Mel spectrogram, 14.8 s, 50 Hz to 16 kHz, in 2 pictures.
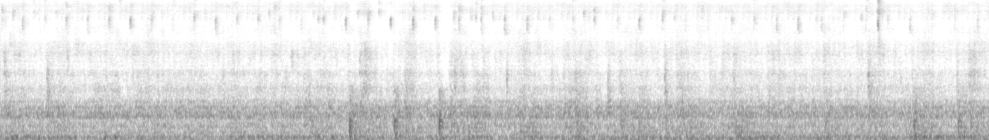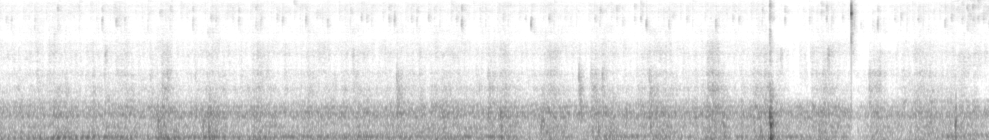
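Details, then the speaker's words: Nissan Sentra B14 that was misfiring, after new spark plugs, cleaned valve and checking injectors (cat had been sitting in engine bay): low, even idle hum, steady beat, no shake — normal idle. "Ramdam mo naman wala lang kanginig-nginig men."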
